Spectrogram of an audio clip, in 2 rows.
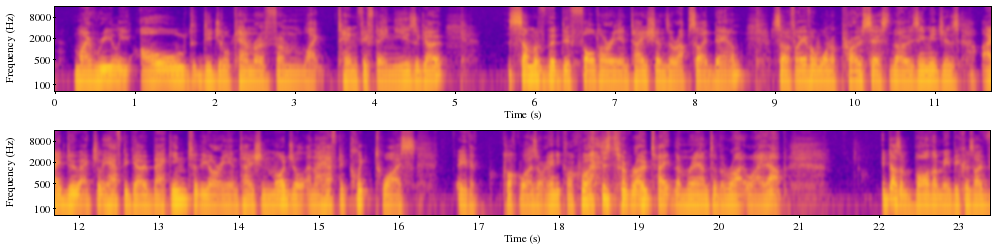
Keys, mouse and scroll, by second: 12.6 click.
